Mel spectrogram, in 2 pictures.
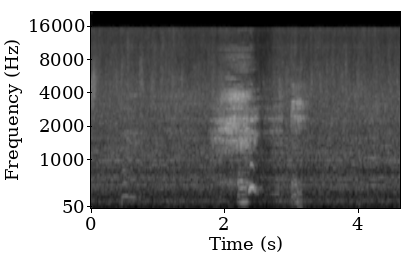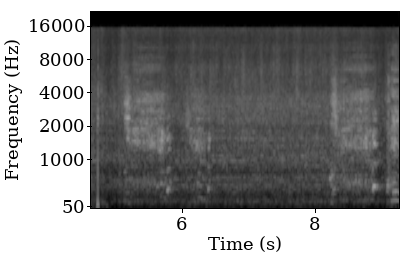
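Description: Harsh, wet coughing and hawking bursts with spitting, over steady running-water noise: a productive cough bringing up phlegm.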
